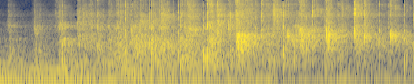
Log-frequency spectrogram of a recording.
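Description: Soft instrumental music fading out in the first second, then rustling and a run of irregular taps and thumps that grow louder in the second half, like people getting up and stepping on a wooden floor.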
